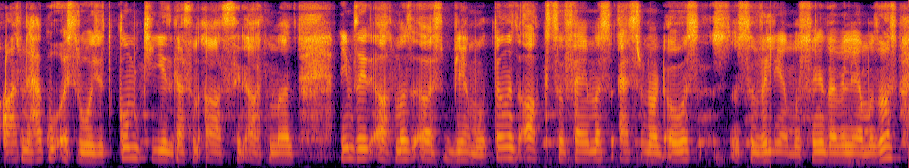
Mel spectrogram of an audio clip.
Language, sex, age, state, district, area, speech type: Kashmiri, male, 45-60, Jammu and Kashmir, Srinagar, urban, spontaneous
